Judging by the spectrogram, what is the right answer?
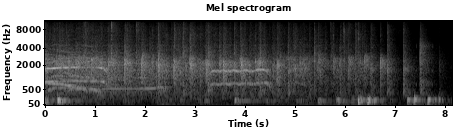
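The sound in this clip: Audience applause greets a reader at a reading night: a dense patter of hand claps with a few whoops that thins out and fades, leaving scattered last claps.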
